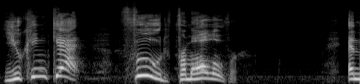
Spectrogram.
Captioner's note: none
